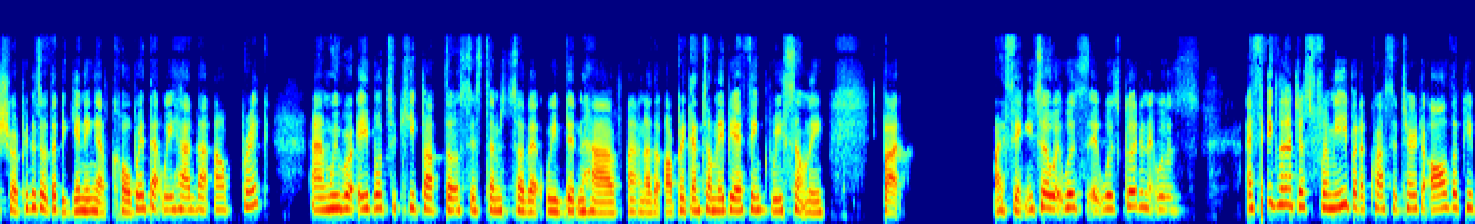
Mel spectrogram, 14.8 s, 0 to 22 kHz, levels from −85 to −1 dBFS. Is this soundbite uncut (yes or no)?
yes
